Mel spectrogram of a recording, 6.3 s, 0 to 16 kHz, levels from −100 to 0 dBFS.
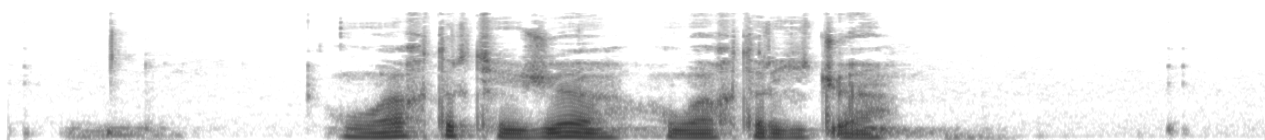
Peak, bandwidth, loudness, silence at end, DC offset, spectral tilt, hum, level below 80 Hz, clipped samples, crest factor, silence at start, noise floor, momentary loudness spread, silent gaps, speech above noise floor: -10 dBFS; 11.5 kHz; -29 LUFS; 1.85 s; under 0.1%; -7 dB/octave; none; -48 dBFS; under 0.1%; 20 dB; 0.55 s; -86 dBFS; 24 LU; none; 59 dB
